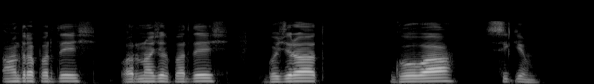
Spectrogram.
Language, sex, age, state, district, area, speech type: Kashmiri, male, 30-45, Jammu and Kashmir, Bandipora, rural, spontaneous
